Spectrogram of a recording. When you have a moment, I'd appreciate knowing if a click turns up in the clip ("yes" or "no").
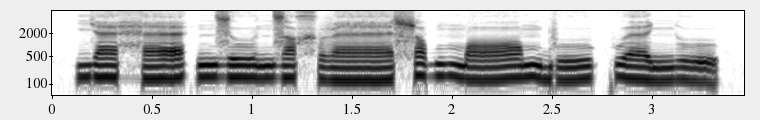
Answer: no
